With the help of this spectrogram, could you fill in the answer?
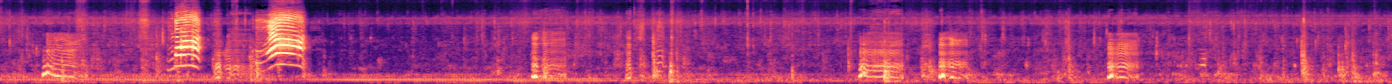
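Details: Etawah goats at a farmer's pen in Bukittinggi, West Sumatra, as a doe gives birth: two loud, high, wavering bleats about a second apart, then quieter voices and shorter calls amid a low steady hum.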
